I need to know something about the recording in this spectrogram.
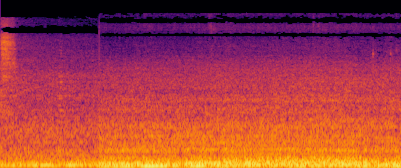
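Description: Steady low road and engine rumble heard from inside a moving truck's cab as it drives along in traffic.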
